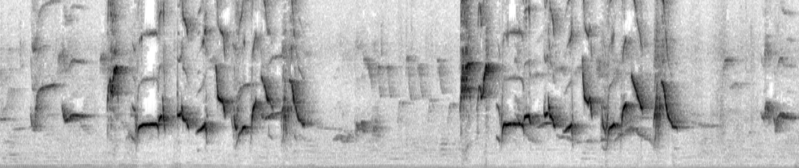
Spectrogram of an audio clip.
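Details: Oriental magpie-robin training song set against flowing river and wild birds: two dense bursts of quick, varied whistled and chattering notes, each lasting about two seconds, separated by a quiet stretch with a constant low hum.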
